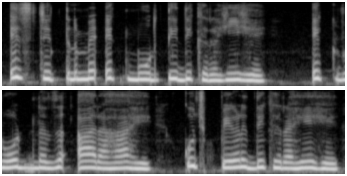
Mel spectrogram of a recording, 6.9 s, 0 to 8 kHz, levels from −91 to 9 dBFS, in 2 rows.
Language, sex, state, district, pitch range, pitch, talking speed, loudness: Hindi, female, Madhya Pradesh, Bhopal, 215-250 Hz, 235 Hz, 165 wpm, -11 LUFS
